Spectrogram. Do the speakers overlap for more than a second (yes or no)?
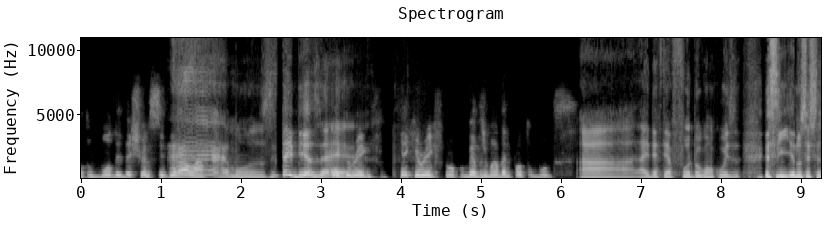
no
